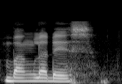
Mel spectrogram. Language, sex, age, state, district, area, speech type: Assamese, male, 30-45, Assam, Biswanath, rural, spontaneous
